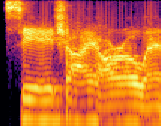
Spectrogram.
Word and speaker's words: Chiron: Technically C H I R O N is supposed to be pronounced Chiron because it's Greek.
